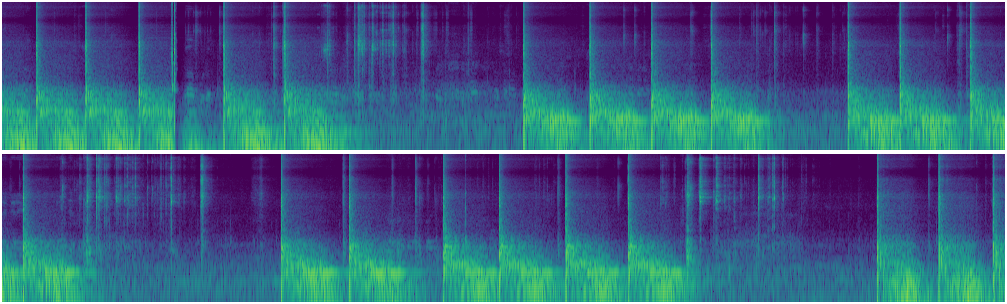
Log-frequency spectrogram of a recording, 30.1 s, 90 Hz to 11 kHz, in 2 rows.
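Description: Pistol shots from an STI Spartan 1911, fired in fast strings of about two shots a second with pauses of a few seconds between strings. Each shot echoes in a reverberant indoor range.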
